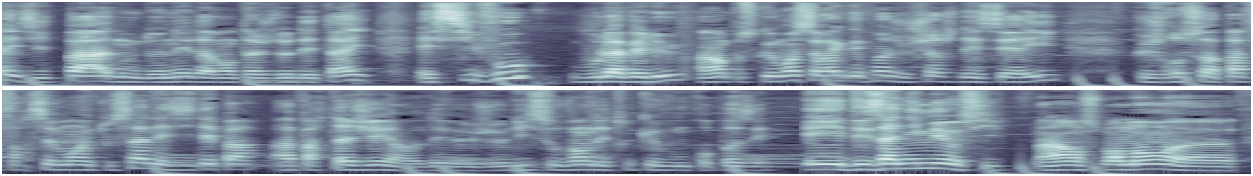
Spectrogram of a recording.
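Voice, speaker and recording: A young man chats casually as host, answering viewer comments in a loose, rambling way. He trails off, restarts his sentences and leans on fillers, and his voice sits in a middle pitch. Soft music plays faintly behind him. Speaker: manga video host.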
